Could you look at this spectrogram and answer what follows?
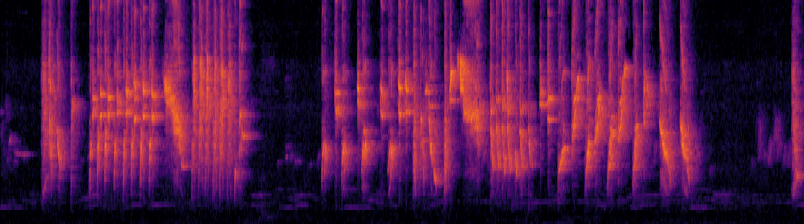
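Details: European goldfinch, Carduelis carduelis balcanica, singing in an internet world song championship: two long, fast phrases of tinkling twitters, trills and buzzy notes separated by a short pause.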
